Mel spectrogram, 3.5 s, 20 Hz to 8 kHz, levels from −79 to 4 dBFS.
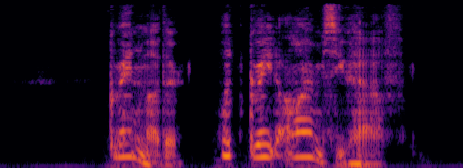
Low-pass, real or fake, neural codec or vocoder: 7.2 kHz; real; none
